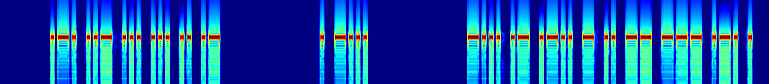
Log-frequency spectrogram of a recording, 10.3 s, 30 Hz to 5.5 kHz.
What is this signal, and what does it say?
Morse code, heard as a keyed tone, about 25 wpm, 550 Hz. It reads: RUSSIA EB BALTIMORE
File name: Ultimate Word List / 25WPM Ultimate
